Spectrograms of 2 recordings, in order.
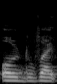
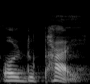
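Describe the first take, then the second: First: The last syllable begins with a V sound. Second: The last syllable begins with a P sound. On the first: This is the written form outsiders adopted. The speaker calls it wrong. "they decided to put V instead of P" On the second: This is how the local people say it. The speaker calls it right. "The proper pronunciation"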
